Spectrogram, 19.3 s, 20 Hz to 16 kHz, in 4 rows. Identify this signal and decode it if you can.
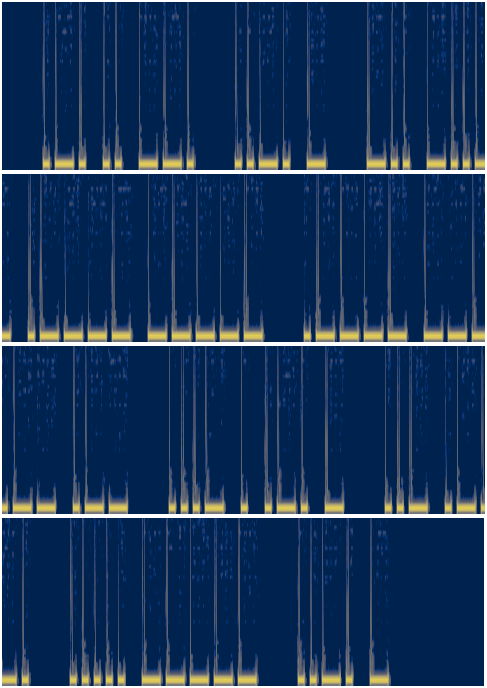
Morse code, heard as a keyed tone, about 20 wpm, 700 Hz. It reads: RIG FT DX10 10W VERT UP 50 FT
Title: Practice QSO - Exchange 2 - Info - 20wpm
